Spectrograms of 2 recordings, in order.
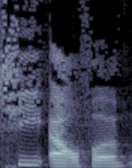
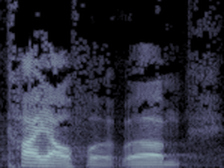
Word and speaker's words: Chi Alpha: So if you guys, by the way, it's not Chi Alpha. We're not Chia Pets. It actually is pronounced Chi Alpha.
